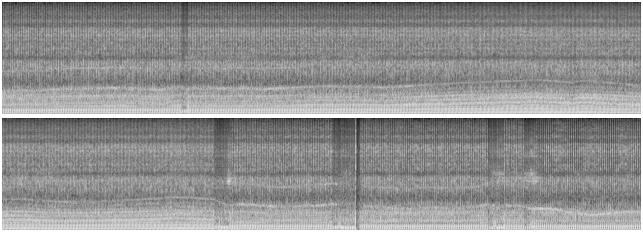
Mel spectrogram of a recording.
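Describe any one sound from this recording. A go-kart engine drones loudly up close, its pitch rising and falling with speed.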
